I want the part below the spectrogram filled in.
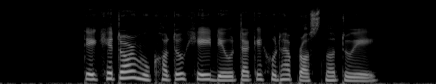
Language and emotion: Assamese, neutral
